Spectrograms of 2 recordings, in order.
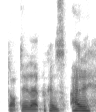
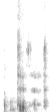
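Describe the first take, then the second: First: Said in the usual way. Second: Barely voiced under the breath; whispered. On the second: Real, not acted. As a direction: whisper it to yourself. Muttering to himself while handling the fan.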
